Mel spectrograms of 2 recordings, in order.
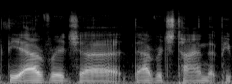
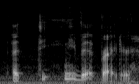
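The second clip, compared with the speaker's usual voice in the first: put-on "a teeny bit brighter" in a much higher, tiny, breathy voice; squeaky high voice; 4 dB quieter than usual. Shown as a demonstration. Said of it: "I failed".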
